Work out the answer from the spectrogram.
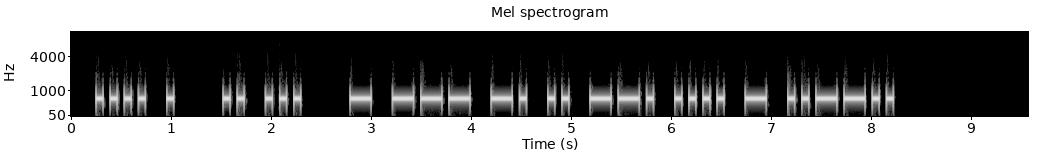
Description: Morse code, heard as a keyed tone, about 17 wpm, 700 Hz. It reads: HE IS TONIGHT?
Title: Sentences from Top 1000 Words - Review Part 3 - 17wpm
